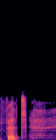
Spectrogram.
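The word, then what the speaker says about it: PhET: is director of research and accessibility for the fet am I pronouncing that correctly Emily yes yes oh great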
